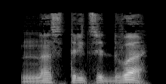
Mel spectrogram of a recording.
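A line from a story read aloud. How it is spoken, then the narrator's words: Quiet. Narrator (Russian): негромко сказал он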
